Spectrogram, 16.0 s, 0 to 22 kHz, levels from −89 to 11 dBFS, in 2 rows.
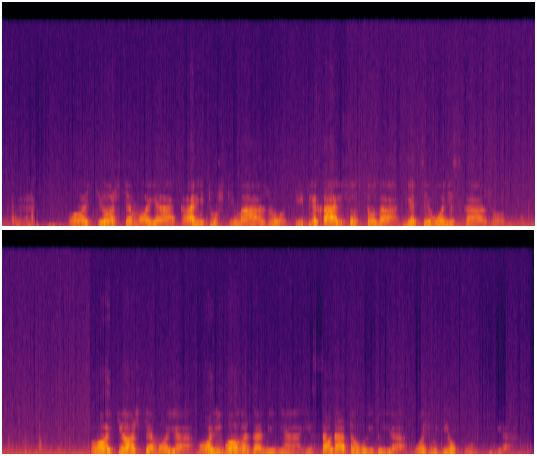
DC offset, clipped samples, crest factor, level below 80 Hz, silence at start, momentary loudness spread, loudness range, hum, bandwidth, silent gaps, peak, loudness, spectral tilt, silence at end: under 0.1%; under 0.1%; 18 dB; -40 dBFS; 0 s; 19 LU; 5 LU; none; over 20 kHz; none; 0 dBFS; -19 LUFS; -6 dB/octave; 0.05 s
